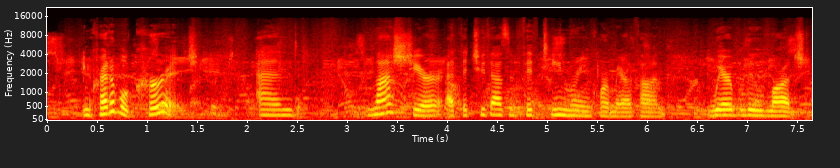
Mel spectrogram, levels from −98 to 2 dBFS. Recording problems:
chatter from many people; noticeable; throughout; 10 dB below the speech

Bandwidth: 15 kHz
